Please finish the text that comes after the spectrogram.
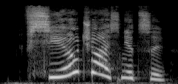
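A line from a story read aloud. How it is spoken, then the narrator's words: Surprised exclamation. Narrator (Russian): удивленно воскликнула Рыжуля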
